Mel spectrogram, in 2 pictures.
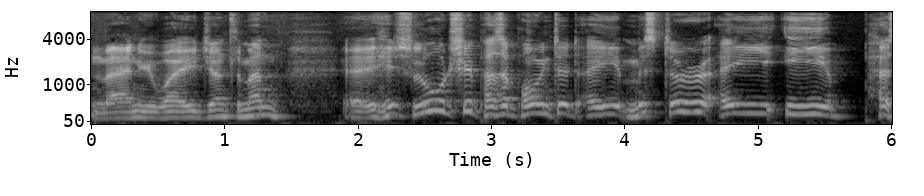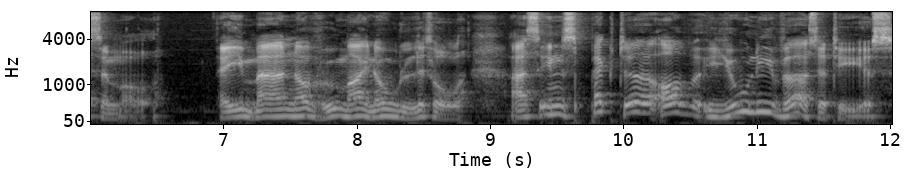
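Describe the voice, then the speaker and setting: Put-on character voice from a man, pitched high and delivered at a fairly slow pace. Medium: read story. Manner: bluff, commanding.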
